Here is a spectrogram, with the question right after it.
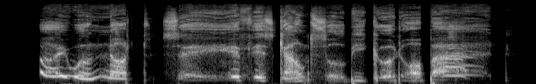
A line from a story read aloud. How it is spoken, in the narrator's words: croaked Rock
